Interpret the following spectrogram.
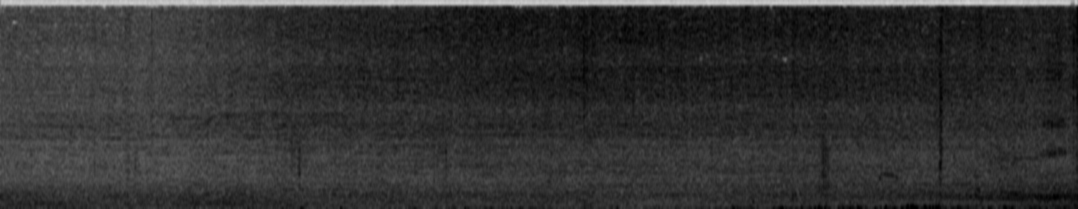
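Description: Steady background noise, with wind buffeting the microphone in irregular low gusts over the last few seconds, loudest about nine seconds in.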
